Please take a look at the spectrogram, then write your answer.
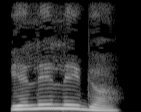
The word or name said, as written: ಎಲೆಲೆಗ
